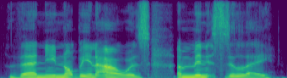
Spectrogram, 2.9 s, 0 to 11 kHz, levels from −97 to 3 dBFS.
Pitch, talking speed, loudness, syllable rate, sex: 185 Hz, 190 wpm, -18 LUFS, 5.5 syllables/s, female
